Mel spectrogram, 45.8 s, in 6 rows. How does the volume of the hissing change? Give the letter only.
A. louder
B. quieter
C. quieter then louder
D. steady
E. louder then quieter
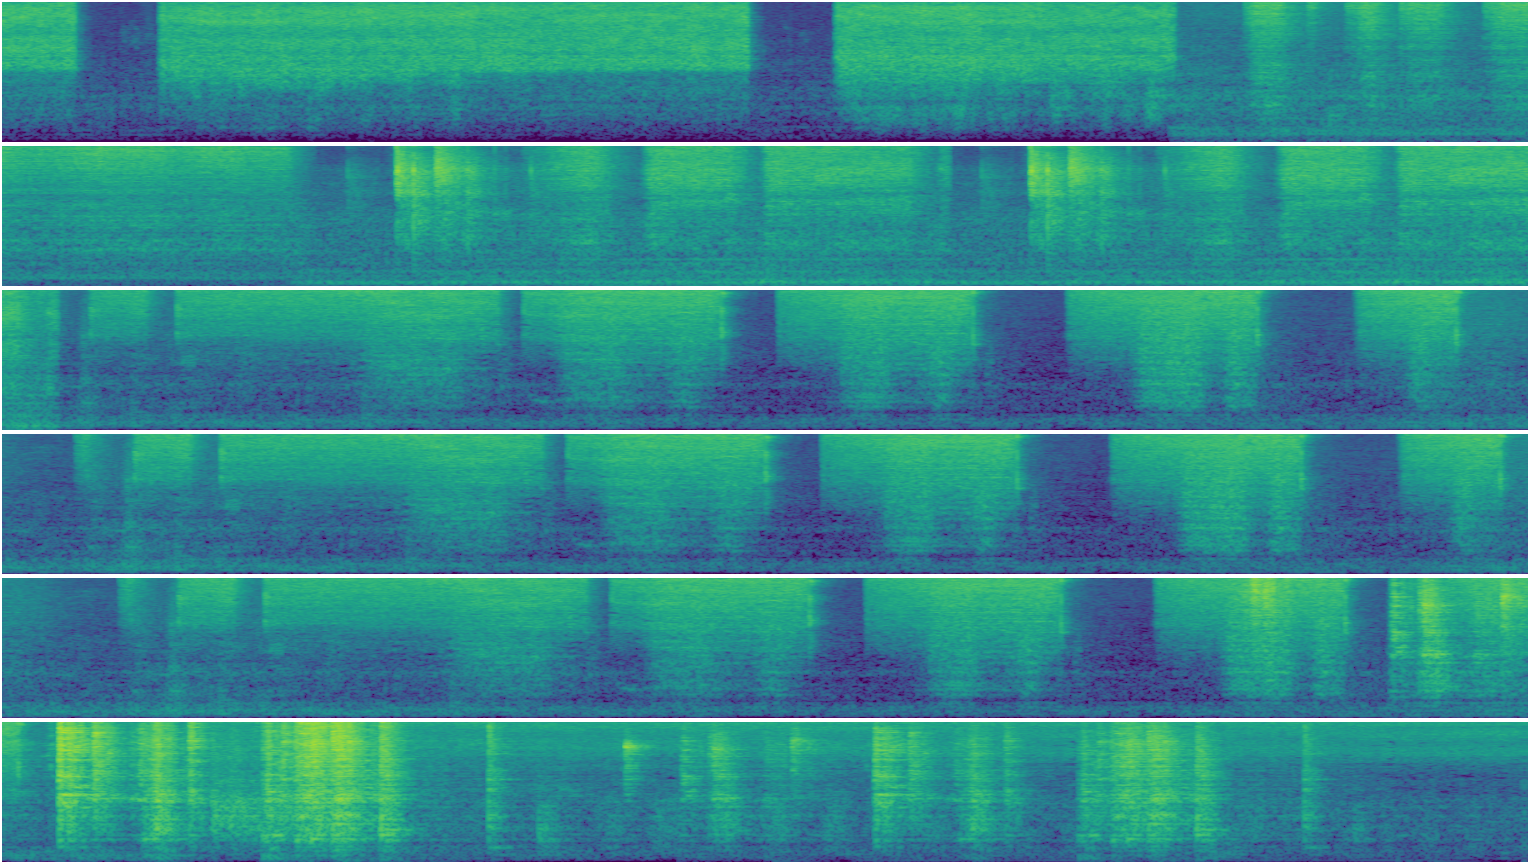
B.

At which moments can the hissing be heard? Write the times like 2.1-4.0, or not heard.
0.0-45.7.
